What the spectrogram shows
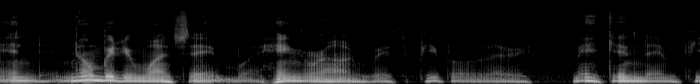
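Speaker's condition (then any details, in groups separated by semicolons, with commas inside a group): ALS; affects chest and throat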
